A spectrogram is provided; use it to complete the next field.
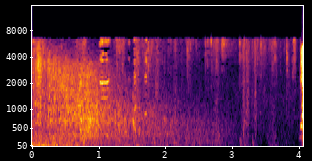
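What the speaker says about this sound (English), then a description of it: "That one sniper bullet helped a lot." A sniper rifle fires in the Fortnite video game. One loud, booming shot opens and then decays into a long, fading echo, followed by faint scattered clicks and a sharp transient at the very end.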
